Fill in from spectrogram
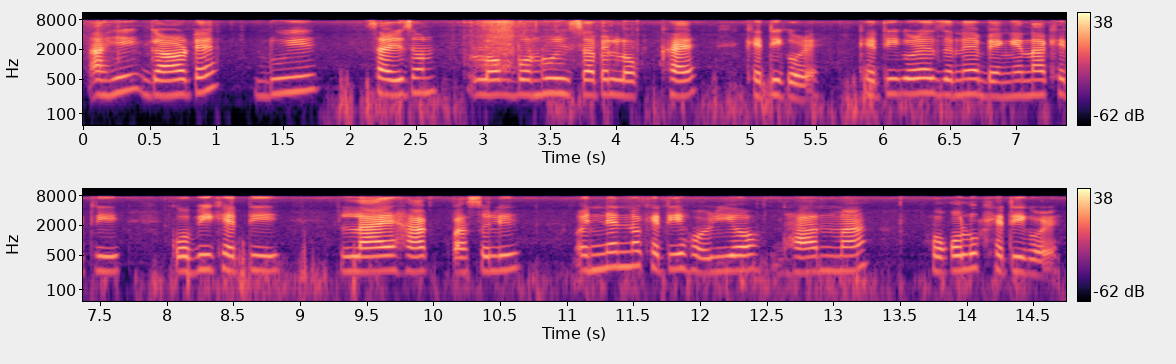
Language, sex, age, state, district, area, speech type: Assamese, female, 30-45, Assam, Dhemaji, rural, spontaneous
